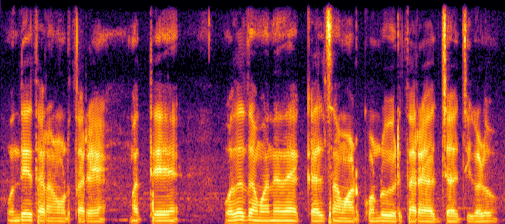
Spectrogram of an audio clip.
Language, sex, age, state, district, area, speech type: Kannada, male, 45-60, Karnataka, Davanagere, rural, spontaneous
